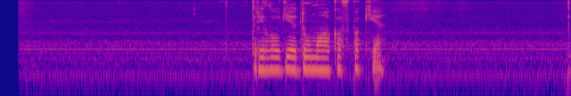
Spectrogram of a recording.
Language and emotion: Russian, neutral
